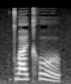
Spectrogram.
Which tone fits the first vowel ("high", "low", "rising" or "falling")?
high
